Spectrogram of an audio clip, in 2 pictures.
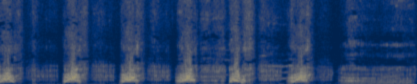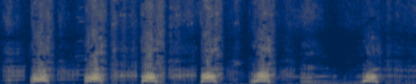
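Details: Kangal shepherd dog from Aksaray, Anatolia, barking angrily at strangers it has not seen before; loud, deep barks repeated roughly every half second in bursts, with a short pause midway filled by a low rumbling engine-like hum.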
